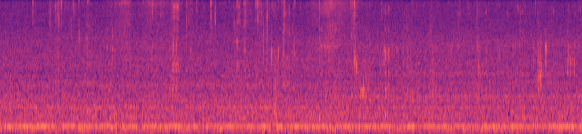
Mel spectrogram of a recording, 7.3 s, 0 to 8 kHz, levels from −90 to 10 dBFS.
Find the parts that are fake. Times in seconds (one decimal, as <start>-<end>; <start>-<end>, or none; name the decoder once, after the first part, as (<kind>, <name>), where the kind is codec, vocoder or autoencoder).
0.5-1.4 (vocoder, Vocos); 2.2-4.2; 5.0-6.1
